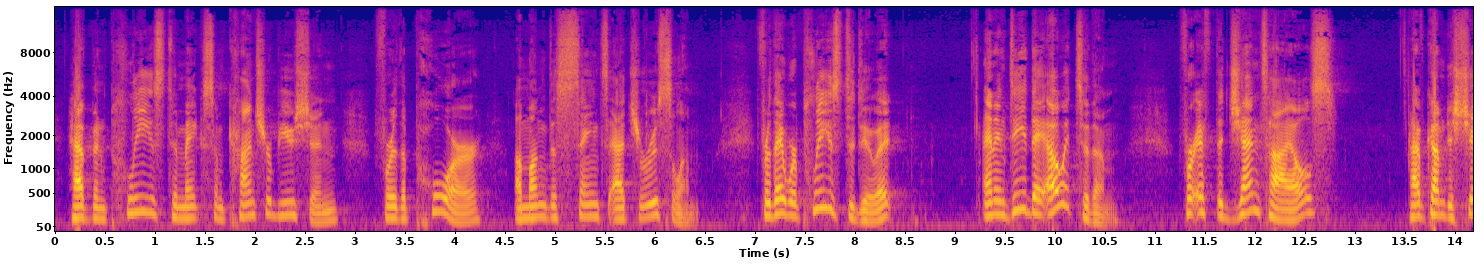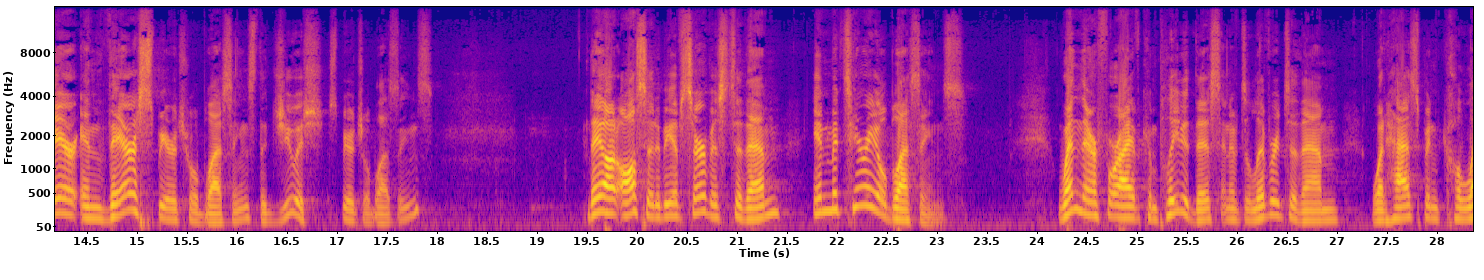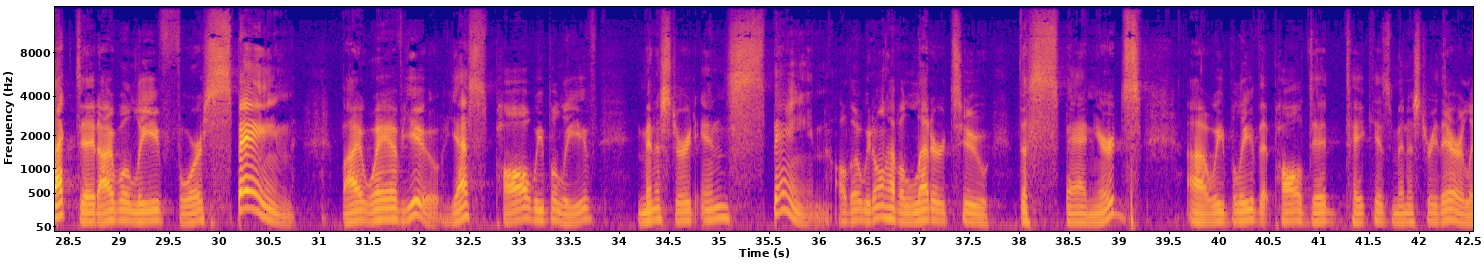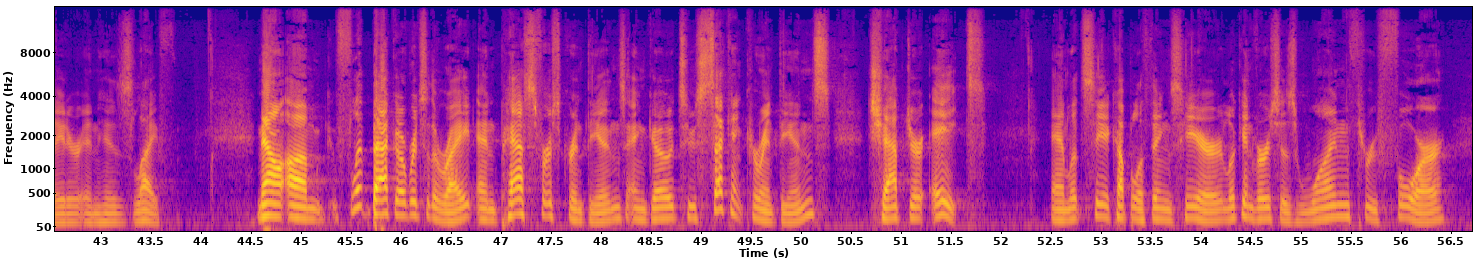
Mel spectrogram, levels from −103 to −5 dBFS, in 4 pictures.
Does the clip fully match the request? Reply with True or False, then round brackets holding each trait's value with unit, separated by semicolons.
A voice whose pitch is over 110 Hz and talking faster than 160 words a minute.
False (135 Hz; 150 wpm)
